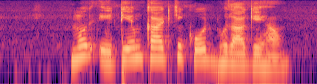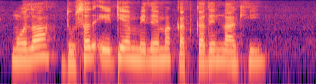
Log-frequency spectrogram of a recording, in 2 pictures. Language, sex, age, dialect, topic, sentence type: Chhattisgarhi, male, 18-24, Central, banking, question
